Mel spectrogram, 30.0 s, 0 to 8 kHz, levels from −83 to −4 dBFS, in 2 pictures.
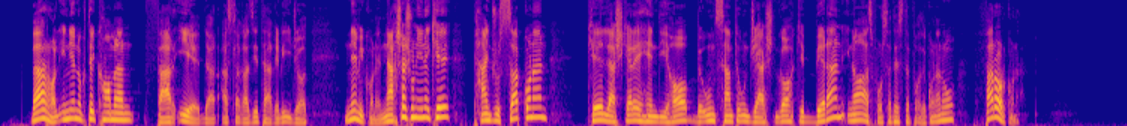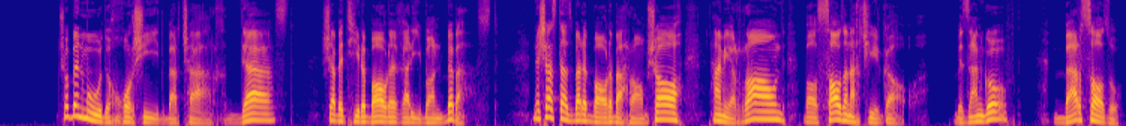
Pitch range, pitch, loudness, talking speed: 100-155 Hz, 120 Hz, -21 LUFS, 135 wpm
